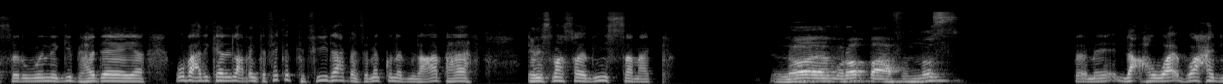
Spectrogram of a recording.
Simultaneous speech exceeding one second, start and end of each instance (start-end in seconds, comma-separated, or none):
none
